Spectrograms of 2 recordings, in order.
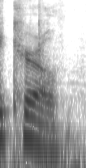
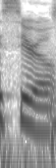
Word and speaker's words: Kirill: People say both. – People say Kirill. – In French, we say Cyril.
